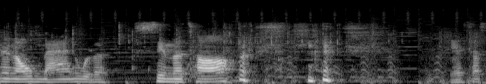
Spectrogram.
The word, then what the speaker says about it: scimitar: I'm just stabbing an old man with a scimitar. Yes, that's how it's pronounced.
